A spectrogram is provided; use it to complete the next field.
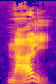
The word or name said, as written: na3li3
